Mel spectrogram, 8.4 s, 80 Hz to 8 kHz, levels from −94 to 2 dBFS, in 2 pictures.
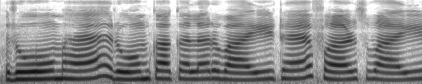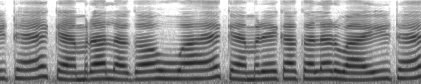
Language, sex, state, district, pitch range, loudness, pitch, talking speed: Hindi, female, Maharashtra, Washim, 255-280 Hz, -15 LUFS, 270 Hz, 135 wpm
